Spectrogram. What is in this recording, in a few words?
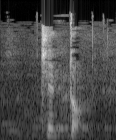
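"chetto", Minamiyamagata dialect Japanese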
